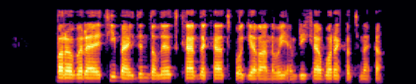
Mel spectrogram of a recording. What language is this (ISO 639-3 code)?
ckb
